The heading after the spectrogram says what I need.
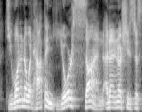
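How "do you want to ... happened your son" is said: mock-scolding, reprimanding tone. Speaker retelling a woman reprimanding Ellis about his son, imitating a reprimanding tone. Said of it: "she's reprimanding".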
